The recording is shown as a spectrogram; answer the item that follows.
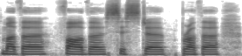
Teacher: we have what's called a non-rhotic accent here. So you might drop R's at ends of words.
